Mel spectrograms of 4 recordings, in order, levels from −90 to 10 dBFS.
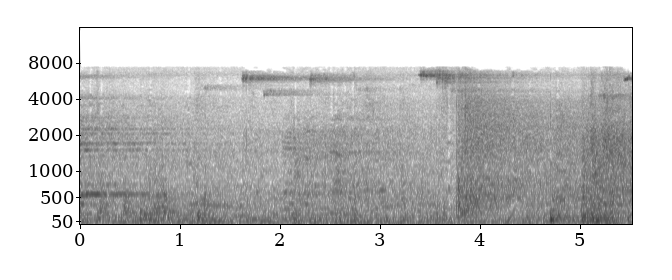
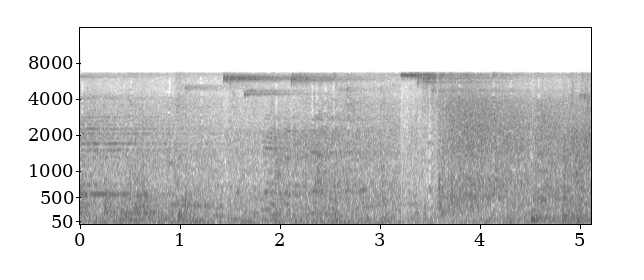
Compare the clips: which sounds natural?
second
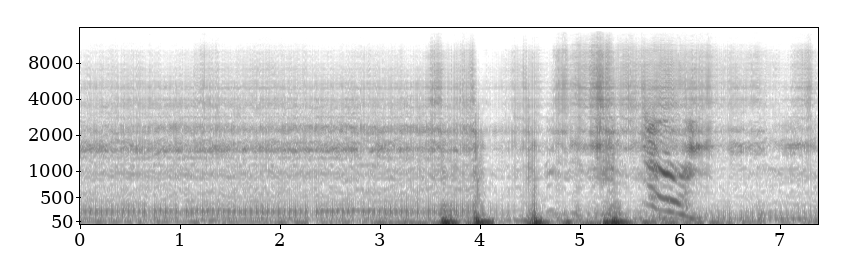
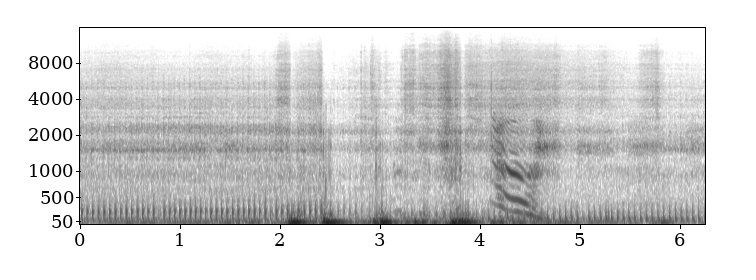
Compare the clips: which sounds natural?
second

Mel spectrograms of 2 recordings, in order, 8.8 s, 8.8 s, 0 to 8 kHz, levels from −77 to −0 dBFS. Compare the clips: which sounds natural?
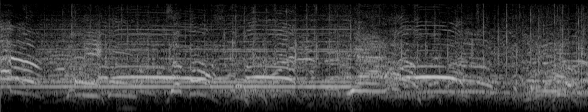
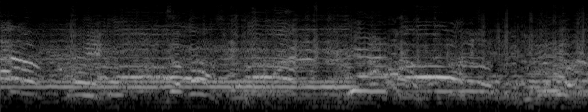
first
